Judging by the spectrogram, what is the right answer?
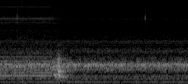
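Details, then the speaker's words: Motherboard bench test with the Z axis stepper jogged in both directions to check the driver: short, clean whirs with a steady tone, so the motor and driver behave normally. "Okay, and the Z axis, I always test both directions, make sure that driver is good, and then X home, and to stop it you need to"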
